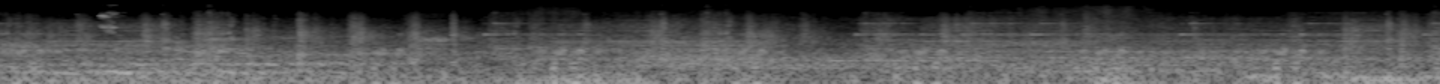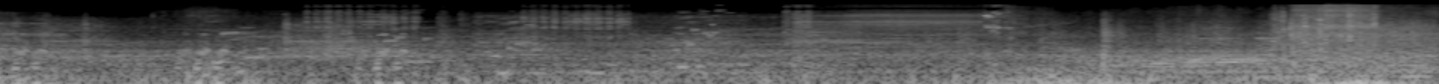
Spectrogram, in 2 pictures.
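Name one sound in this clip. Heavy footsteps crunch on sand and snow.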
